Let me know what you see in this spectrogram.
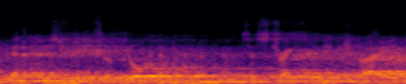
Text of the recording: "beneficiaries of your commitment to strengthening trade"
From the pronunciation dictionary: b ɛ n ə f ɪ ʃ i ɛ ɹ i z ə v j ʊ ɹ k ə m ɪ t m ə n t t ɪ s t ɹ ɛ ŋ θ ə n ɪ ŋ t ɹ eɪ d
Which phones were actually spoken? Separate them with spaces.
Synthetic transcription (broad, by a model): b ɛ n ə f ɪ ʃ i ɹ i z ə v j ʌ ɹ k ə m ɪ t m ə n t t ɪ s t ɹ ɛ ŋ θ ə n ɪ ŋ t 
